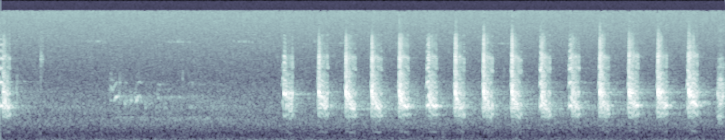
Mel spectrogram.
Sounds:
gobble, fowl, bird vocalization, bird, turkey

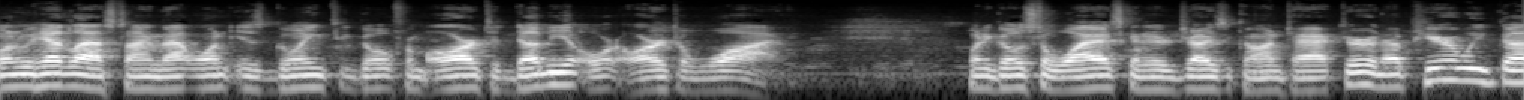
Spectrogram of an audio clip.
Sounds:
speech

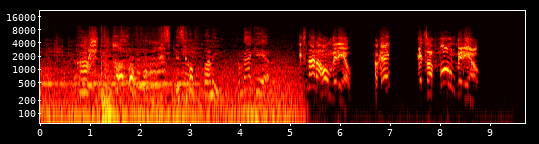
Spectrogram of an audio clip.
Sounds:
speech, pets, cat

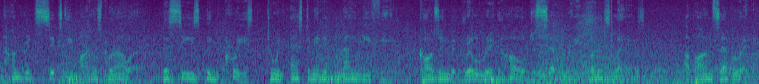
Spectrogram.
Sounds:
speech, boom

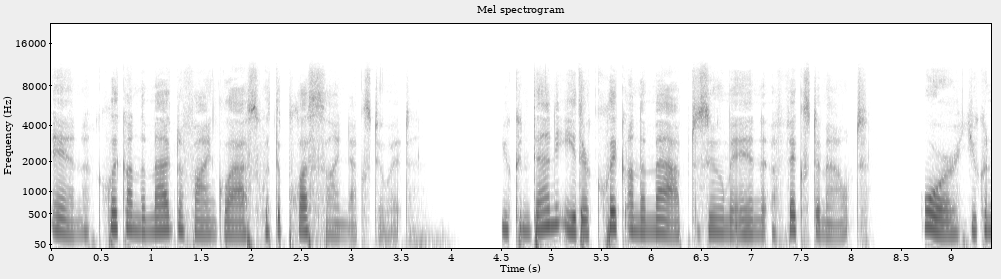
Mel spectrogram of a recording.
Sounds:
speech

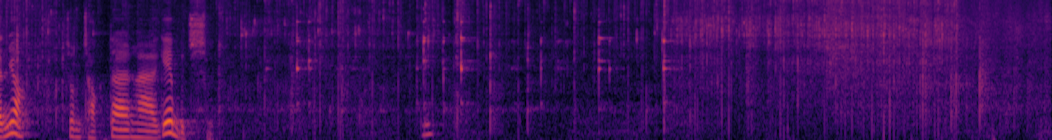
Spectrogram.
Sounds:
frying (food), stir, sizzle

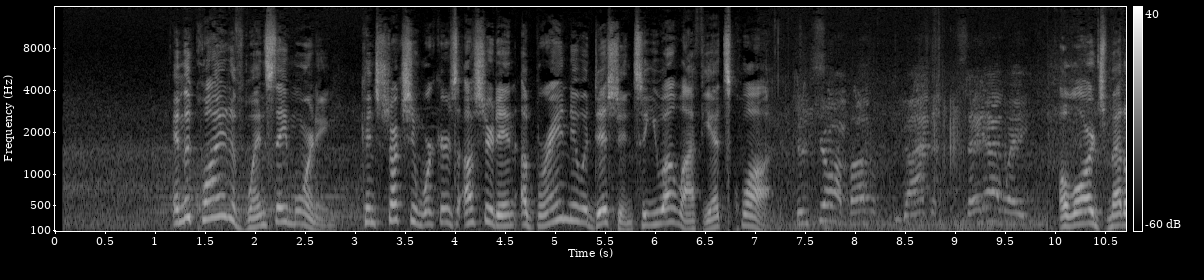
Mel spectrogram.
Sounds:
vehicle, speech

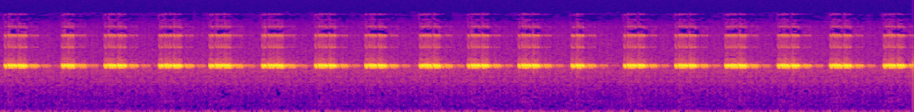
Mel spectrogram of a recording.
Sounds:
cricket, insect

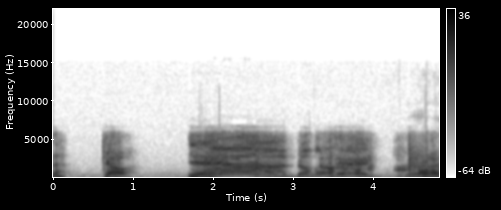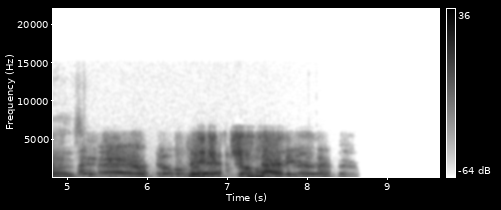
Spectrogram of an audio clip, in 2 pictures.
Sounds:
speech

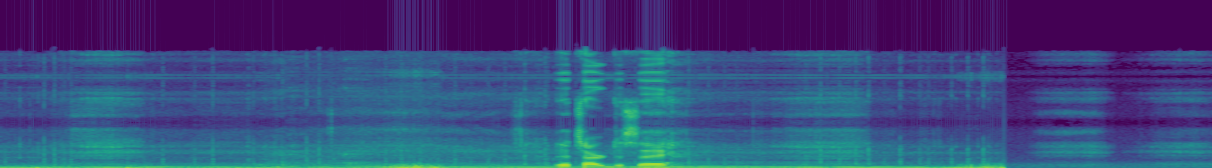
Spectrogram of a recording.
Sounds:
vehicle, speech

